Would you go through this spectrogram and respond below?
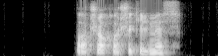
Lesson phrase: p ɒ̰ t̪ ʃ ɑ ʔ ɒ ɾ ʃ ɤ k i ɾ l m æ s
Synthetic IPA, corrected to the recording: p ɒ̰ t̪ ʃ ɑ q ɒ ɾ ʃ ɤ k i l m æ s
